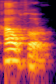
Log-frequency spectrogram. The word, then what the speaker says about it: Hawthorne: Entonces, digamos, ahora vamos a entrar en detalle, gracias Marcela, gracias Ailén, el experimento de Hawthorne, así se pronuncia, Hawthorne.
